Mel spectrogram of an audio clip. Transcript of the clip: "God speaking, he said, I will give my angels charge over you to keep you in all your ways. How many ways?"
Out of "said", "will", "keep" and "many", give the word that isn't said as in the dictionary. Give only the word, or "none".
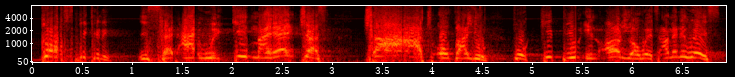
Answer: none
